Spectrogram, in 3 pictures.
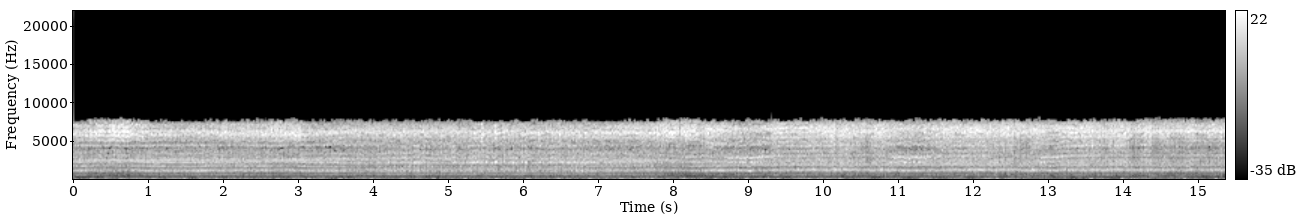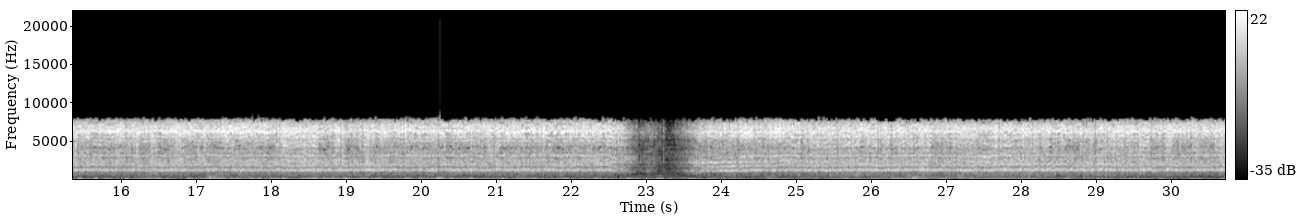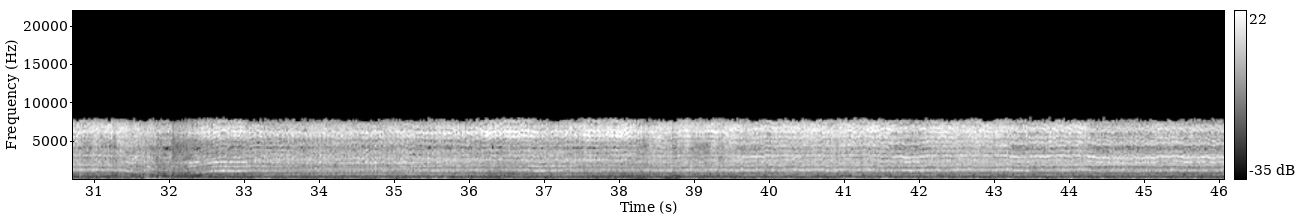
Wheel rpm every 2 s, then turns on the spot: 160, 160, 160, 160, 160, 160, 170, 170, 170, 170, 170, 100, 160, 160, 170, 160, 140, 160, 160, 160, 170, 170, 160.
none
